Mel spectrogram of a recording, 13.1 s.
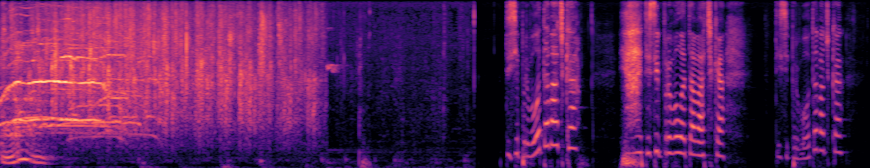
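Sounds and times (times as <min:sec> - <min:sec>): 
audience applause: 0:00.0 - 0:05.0
crowd cheering: 0:00.0 - 0:05.1
speech: 0:07.8 - 0:08.8, 0:09.6 - 0:12.9.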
